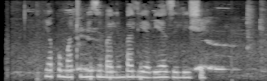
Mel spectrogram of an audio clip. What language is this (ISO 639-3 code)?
swa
